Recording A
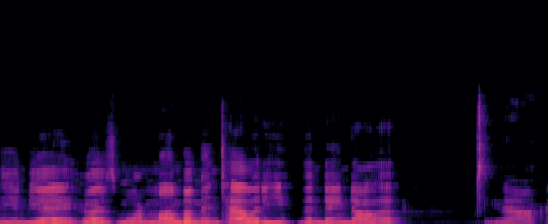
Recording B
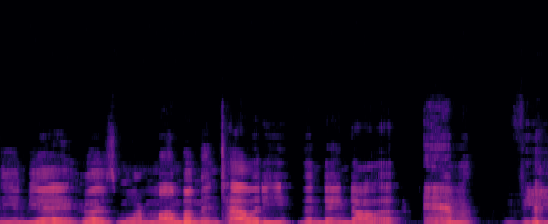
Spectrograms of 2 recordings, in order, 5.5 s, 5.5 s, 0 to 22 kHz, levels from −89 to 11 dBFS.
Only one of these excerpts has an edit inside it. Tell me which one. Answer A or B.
B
